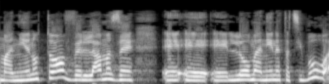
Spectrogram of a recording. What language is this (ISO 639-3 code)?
heb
